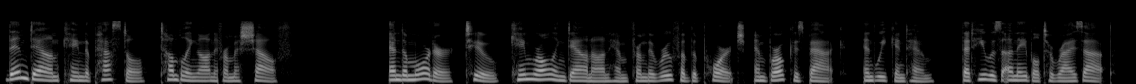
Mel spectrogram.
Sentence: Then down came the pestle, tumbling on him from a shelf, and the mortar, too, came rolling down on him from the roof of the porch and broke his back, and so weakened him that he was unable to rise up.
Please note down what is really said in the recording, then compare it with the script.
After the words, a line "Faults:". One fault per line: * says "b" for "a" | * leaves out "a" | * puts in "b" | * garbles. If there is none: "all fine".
Then down came the pestle, tumbling on from a shelf, and the mortar, too, came rolling down on him from the roof of the porch and broke his back, and weakened him that he was unable to rise up.
Faults:
* leaves out "him"
* leaves out "so"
